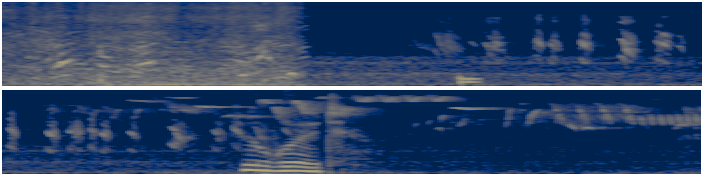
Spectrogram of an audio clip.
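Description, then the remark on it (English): Bright, repeated blackbird calls and chirps ring out outdoors, a run of short whistled notes followed by a warbling phrase, with a brief spoken voice at the start and faint background noise. “Blackbirds calling, bluebells, home.”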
